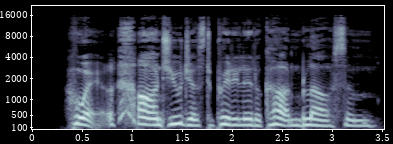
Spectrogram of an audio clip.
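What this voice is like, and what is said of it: Southern twang character voice. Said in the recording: “added a little southern twang to her own accent”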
